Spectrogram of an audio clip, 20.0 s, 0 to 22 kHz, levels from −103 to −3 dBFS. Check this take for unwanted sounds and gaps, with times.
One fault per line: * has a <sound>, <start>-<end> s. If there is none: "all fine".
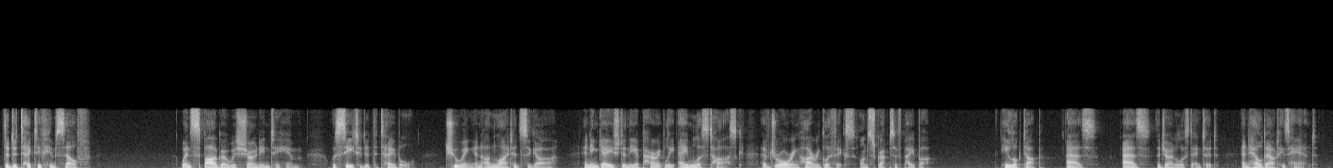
all fine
